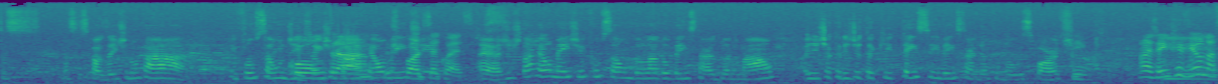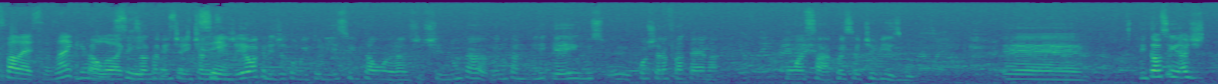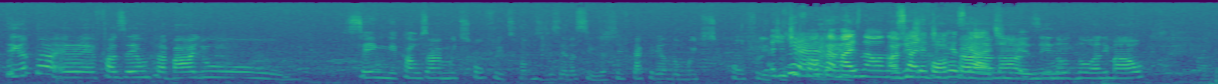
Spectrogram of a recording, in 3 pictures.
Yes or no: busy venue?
yes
